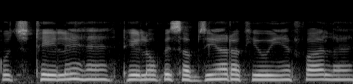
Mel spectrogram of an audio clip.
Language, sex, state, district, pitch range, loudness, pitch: Hindi, female, Bihar, East Champaran, 220-225 Hz, -23 LUFS, 220 Hz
